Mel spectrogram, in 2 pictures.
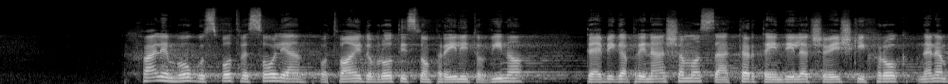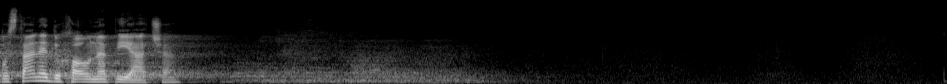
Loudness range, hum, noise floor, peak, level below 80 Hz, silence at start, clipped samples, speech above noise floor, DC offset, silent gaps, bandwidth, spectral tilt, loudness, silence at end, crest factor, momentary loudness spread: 5 LU; none; -64 dBFS; -2 dBFS; -62 dBFS; 1.35 s; under 0.1%; 46 dB; under 0.1%; none; 15 kHz; -4 dB/octave; -17 LUFS; 4.9 s; 18 dB; 17 LU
